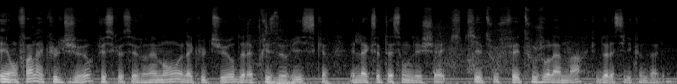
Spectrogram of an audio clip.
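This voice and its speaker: With music in the background, a man speaks very fast at a fairly low pitch with ordinary pitch variation. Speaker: startup hub director. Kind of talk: interview monologue.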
